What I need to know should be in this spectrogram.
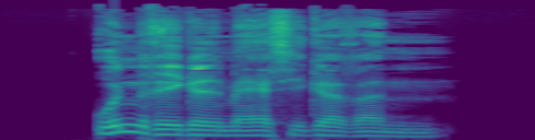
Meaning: strong dative masculine/neuter singular comparative degree of unregelmäßig
- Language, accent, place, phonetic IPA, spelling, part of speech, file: German, Germany, Berlin, [ˈʊnʁeːɡl̩ˌmɛːsɪɡəʁəm], unregelmäßigerem, adjective, De-unregelmäßigerem.ogg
